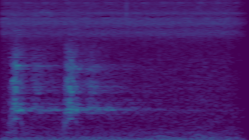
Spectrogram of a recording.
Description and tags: Dogs Barking in Distance Rural
Pembroke Welsh Corgi barking off in the distance near a forest. Bugs and birds in background.
bark, barking, barks, birds, distance, distant, dog, dogs, field-recording, nature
